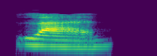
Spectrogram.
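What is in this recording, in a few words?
"揽", Mandarin Chinese; hsk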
